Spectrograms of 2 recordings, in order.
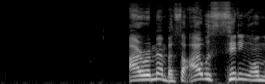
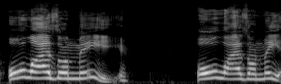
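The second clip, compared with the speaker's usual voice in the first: dramatic announcement; 6 semitones higher, 5 dB louder than usual. Retold or imitated. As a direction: announce it like a slogan. Reading shirt slogan dramatically.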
